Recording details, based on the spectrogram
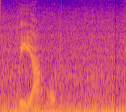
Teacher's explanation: Your Sara A, Sara E, and Ya Yak together make the Ia sound, and your consonant in the middle is Dot Tao, and it's got that Wa Wan at the end, so that gives you Teow, so it's Guay Teow. Remember not to say a T there, it's a unaspirated T.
